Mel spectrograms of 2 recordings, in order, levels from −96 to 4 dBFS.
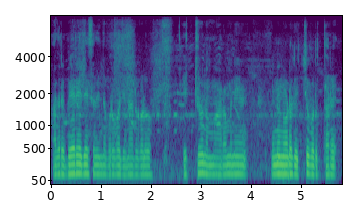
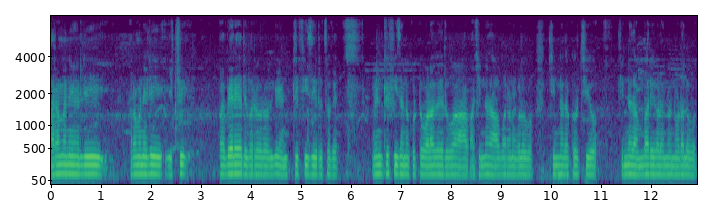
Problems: background sounds at intervals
